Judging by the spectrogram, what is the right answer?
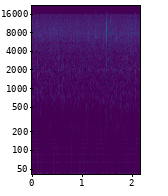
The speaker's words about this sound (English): I'm just gonna crash here until the rain stops, okay?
